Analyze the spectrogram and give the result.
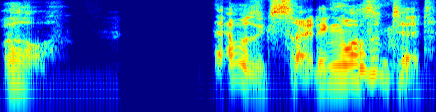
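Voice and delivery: out of breath, huffing. Voicing a character getting up after a dragon fight: panting in character. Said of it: "I'm kind of panting".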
